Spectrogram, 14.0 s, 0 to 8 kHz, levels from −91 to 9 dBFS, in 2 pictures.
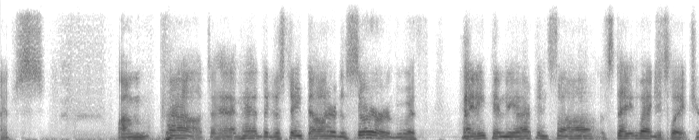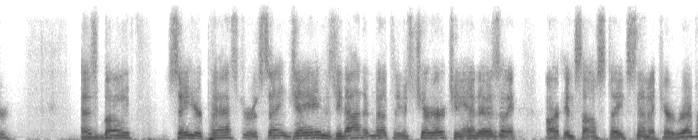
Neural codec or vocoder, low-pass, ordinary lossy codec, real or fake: codec, 16 kHz, 1 kbps, FreqCodec, smaller model; 7.2 kHz; Opus, 32 kbps; fake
